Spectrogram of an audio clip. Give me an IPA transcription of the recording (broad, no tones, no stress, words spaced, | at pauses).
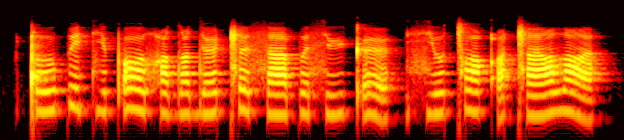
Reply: ǃope tʲœpʼɔχʷə dˤydœǁə sa pəsykʼœ | sʲo ǀɔqʼəǁaðˤa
